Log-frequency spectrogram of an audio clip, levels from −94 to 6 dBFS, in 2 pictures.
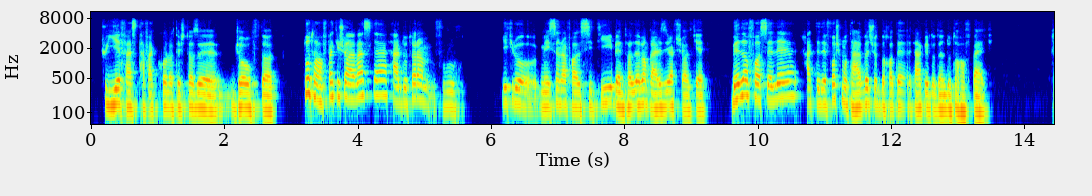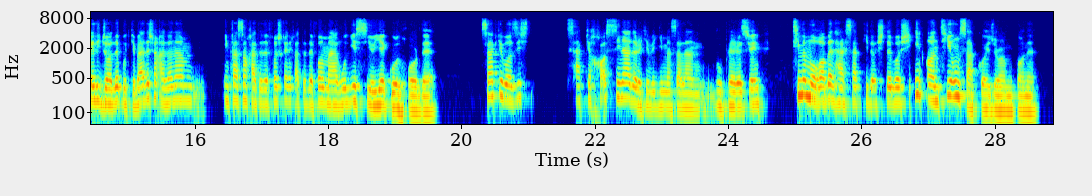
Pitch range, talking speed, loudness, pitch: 125-175 Hz, 185 wpm, -26 LUFS, 150 Hz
